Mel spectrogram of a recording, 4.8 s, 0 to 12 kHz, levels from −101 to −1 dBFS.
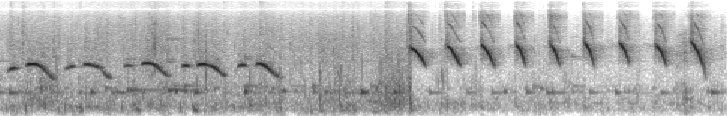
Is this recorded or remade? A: recorded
